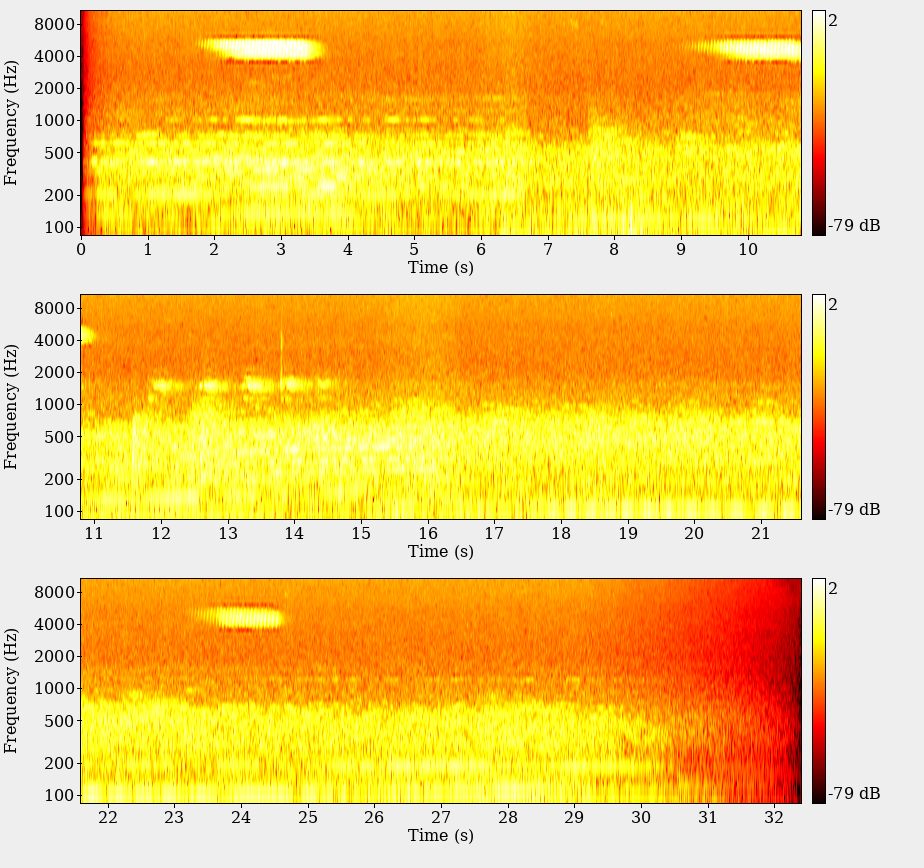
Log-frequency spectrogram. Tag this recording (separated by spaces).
bird birdsong dendroica field-recording forest nature nature-ambience naturesound peaceful pine-warbler pinus serene spring woods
